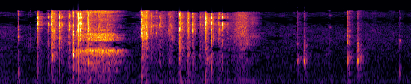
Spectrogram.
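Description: Computer keyboard typing: a quick run of keystrokes for about two and a half seconds, then two or three single key presses.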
